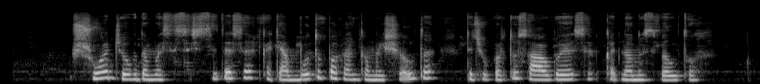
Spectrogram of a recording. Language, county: Lithuanian, Utena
